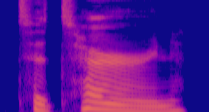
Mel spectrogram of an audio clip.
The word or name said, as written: to turn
